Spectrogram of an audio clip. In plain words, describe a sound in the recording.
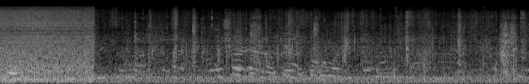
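A crowd of adults chatters nearby outdoors.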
